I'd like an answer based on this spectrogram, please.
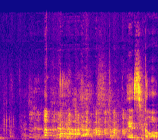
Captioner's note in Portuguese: Risadas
